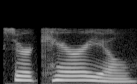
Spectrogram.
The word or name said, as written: cercarial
